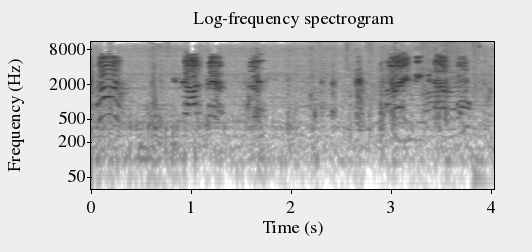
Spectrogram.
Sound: over the walkie-talkie

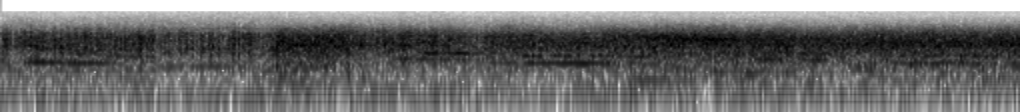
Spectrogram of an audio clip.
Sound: glass shattering

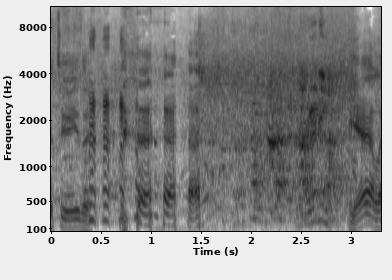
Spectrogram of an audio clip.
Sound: both laugh

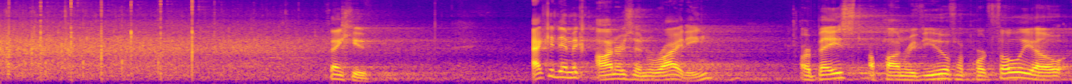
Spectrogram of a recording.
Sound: applause

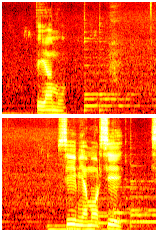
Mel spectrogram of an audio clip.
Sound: Alejandro speaking Spanish

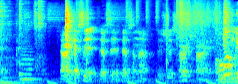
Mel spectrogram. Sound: none

